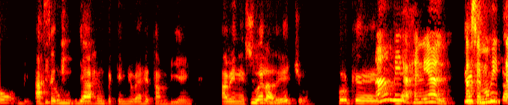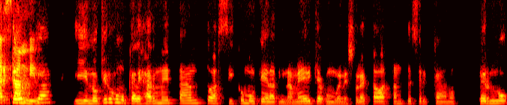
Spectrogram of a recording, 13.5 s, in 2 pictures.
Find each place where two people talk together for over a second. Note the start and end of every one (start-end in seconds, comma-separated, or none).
6.2-7.4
